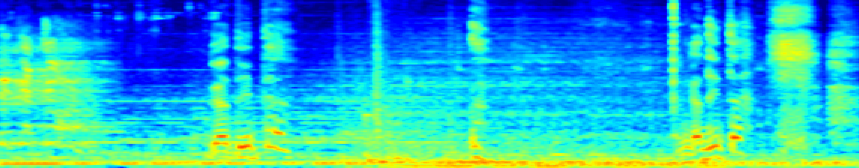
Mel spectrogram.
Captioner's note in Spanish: Solloza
